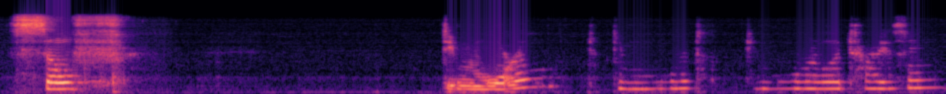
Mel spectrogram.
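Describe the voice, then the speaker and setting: A woman's voice: sits high, poor audio. A woman with a stuffed-up nose chatting casually and rambling on a live knitting stream, with many ums.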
